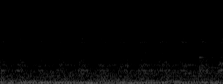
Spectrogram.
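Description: Faint, steady low rumble heard from inside a slowly moving car.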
